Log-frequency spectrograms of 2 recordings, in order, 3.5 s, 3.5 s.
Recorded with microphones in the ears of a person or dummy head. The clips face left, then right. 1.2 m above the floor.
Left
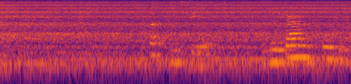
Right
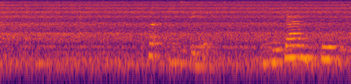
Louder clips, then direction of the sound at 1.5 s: Right 3 dB; 50° right (ahead or behind).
